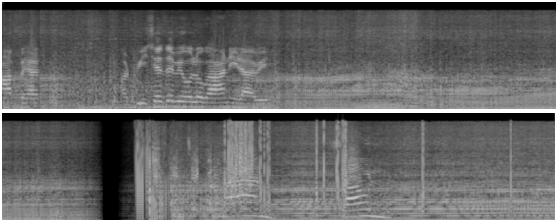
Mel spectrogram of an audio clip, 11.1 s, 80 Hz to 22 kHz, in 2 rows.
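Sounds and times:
motorcycle engine cruising: 0:00.0 - 0:11.0.

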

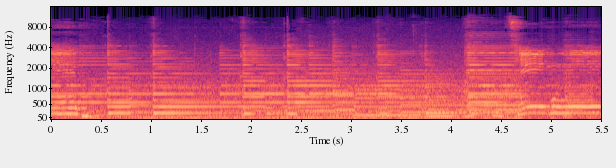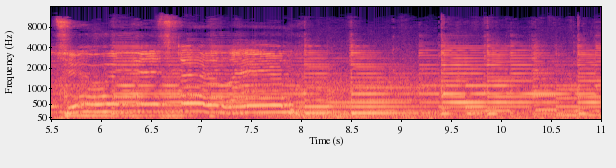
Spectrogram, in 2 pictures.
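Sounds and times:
man singing: 0:00.0 - 0:00.6, 0:04.5 - 0:08.4
acoustic guitar strumming: 0:00.0 - 0:11.0.

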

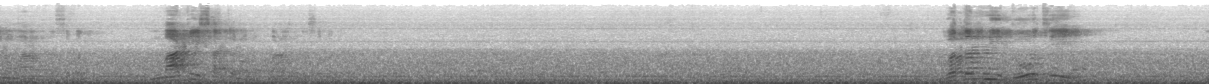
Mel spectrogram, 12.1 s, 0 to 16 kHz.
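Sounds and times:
faint steady hum: 0:00.0 - 0:12.0
low rumble and hiss: 0:00.0 - 0:12.0.

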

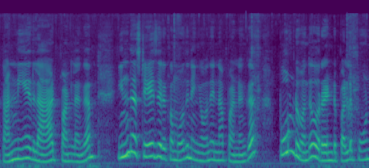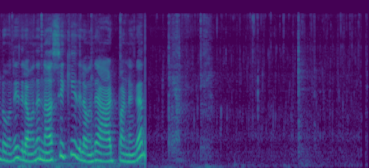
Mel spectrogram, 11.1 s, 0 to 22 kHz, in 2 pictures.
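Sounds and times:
faint bubbling of simmering sauce: 0:07.8 - 0:11.0.

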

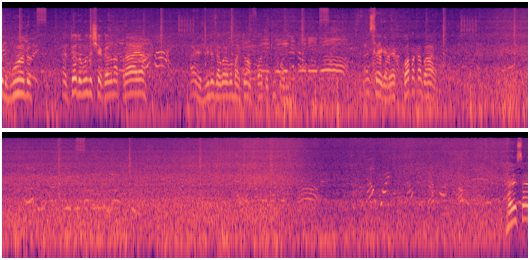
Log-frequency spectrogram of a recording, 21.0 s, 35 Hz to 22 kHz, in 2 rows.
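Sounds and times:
faint voices: 0:00.0 - 0:21.0
surf breaking on beach: 0:00.0 - 0:21.0
wind buffeting microphone: 0:00.0 - 0:21.0.

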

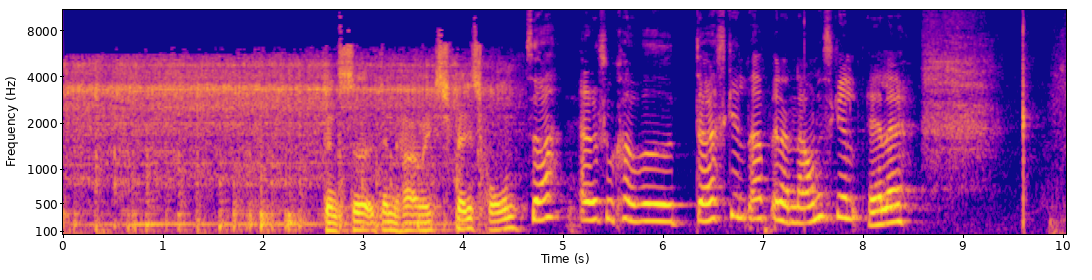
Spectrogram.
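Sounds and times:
electric screwdriver humming: 0:00.0 - 0:04.7.

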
